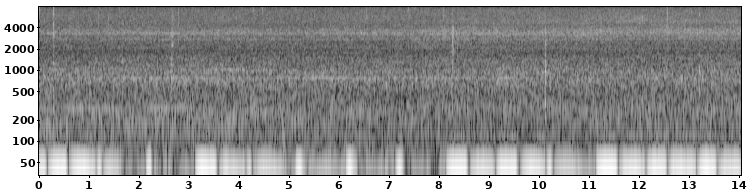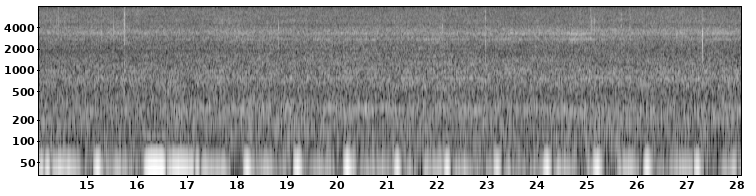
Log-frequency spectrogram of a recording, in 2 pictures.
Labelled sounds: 23.1	28.0	vessel noise, 0 to 8.0 kHz

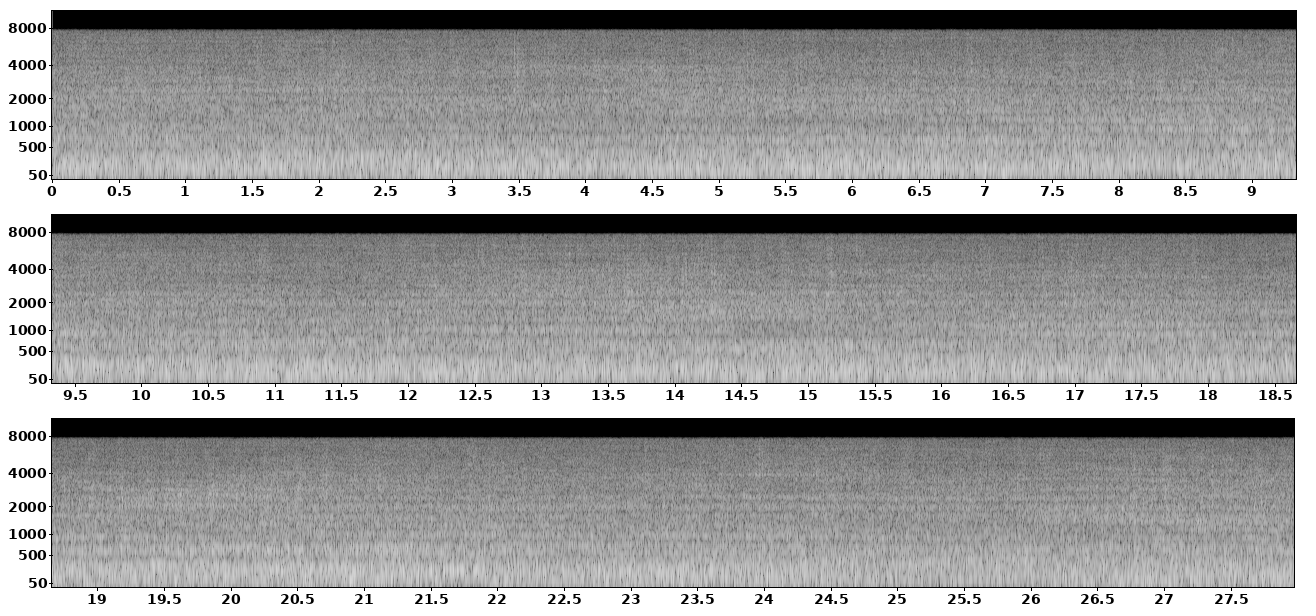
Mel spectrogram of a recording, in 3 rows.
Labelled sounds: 15.6	15.9	vessel noise, 1.1 to 1.2 kHz
18.9	19.1	vessel noise, 2.9 to 3.2 kHz

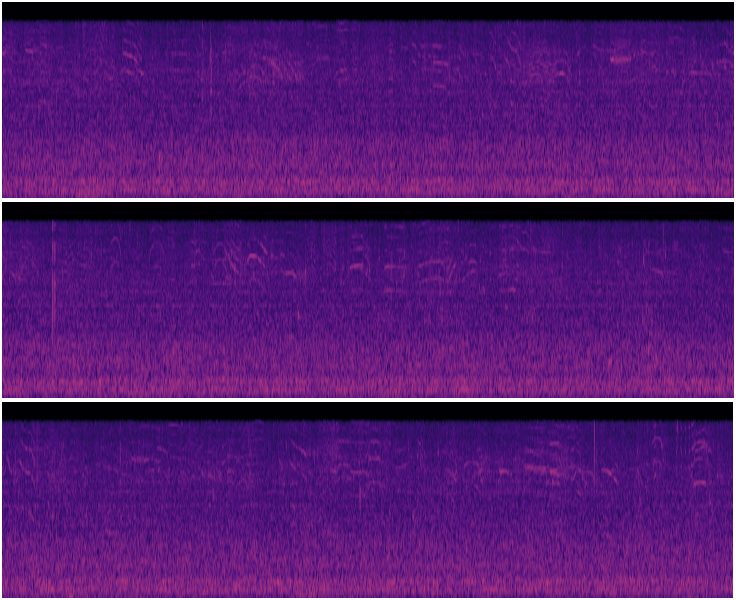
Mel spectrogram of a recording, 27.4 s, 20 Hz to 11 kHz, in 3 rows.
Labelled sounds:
3.1	3.5	Pacific white-sided dolphin, 2.7 to 4.2 kHz
5.2	5.6	Pacific white-sided dolphin, 4.8 to 5.2 kHz
7.4	7.9	Pacific white-sided dolphin, 3.8 to 5.2 kHz
8.6	8.9	Pacific white-sided dolphin, 3.0 to 3.3 kHz
11.7	12.5	Pacific white-sided dolphin, 2.6 to 4.5 kHz
13.9	14.8	Pacific white-sided dolphin, 2.6 to 7.9 kHz
15.3	16.0	Pacific white-sided dolphin, 4.5 to 7.3 kHz
17.2	17.5	Pacific white-sided dolphin, 4.2 to 4.6 kHz
18.1	18.8	Pacific white-sided dolphin, 4.7 to 5.8 kHz
19.5	20.3	Pacific white-sided dolphin, 3.2 to 7.2 kHz
21.9	23.1	Pacific white-sided dolphin, 2.4 to 5.6 kHz
24.1	25.2	Pacific white-sided dolphin, 3.2 to 7.0 kHz
26.3	27.1	Pacific white-sided dolphin, 3.5 to 5.5 kHz

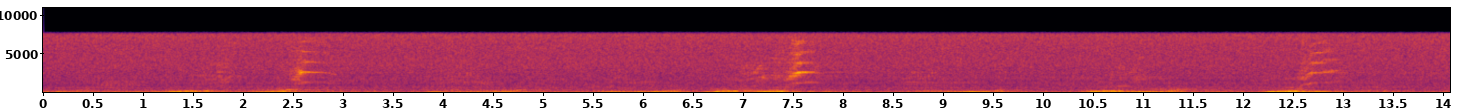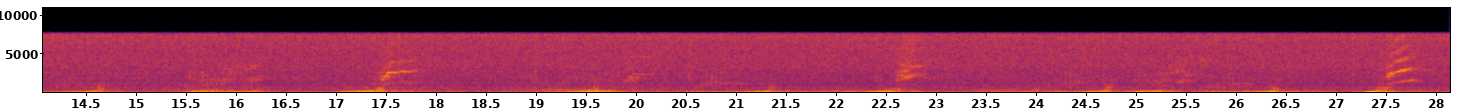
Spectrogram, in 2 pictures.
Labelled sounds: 2.5	3.0	humpback whale, 1.2 to 5.5 kHz
7.4	7.8	humpback whale, 1.2 to 5.2 kHz
12.6	13.0	humpback whale, 0.93 to 3.0 kHz
17.5	17.8	humpback whale, 2.4 to 4.2 kHz
20.0	20.2	humpback whale, 2.2 to 2.5 kHz
20.7	21.0	humpback whale, 0.99 to 1.5 kHz
22.6	22.9	humpback whale, 1.8 to 2.5 kHz
27.5	27.9	humpback whale, 1.2 to 4.6 kHz

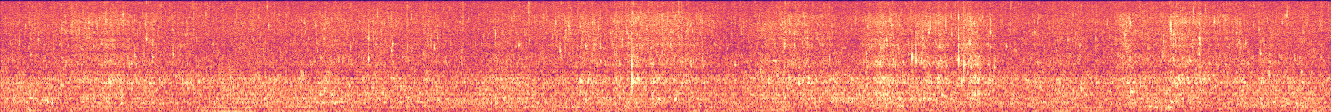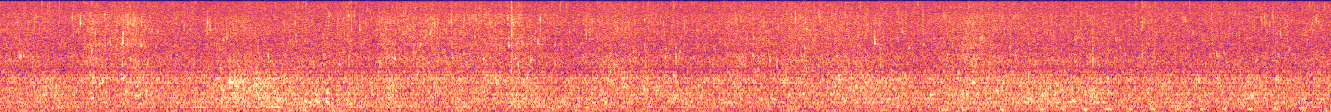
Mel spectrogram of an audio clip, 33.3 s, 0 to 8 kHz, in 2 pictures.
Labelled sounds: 11.3	11.6	water noise, 1.3 to 1.8 kHz

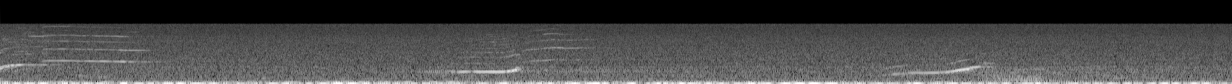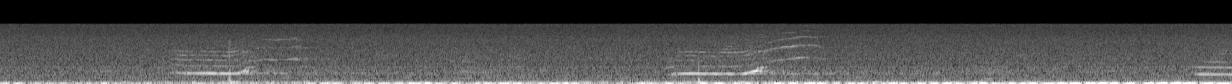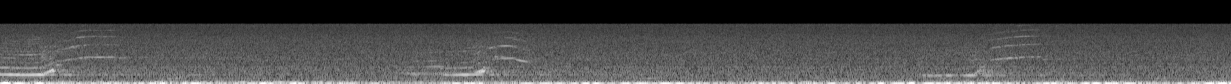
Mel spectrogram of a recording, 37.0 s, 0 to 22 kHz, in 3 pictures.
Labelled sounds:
0.0	1.5	humpback whale, 0.80 to 6.9 kHz
5.0	5.9	humpback whale, 1.0 to 6.3 kHz
6.4	6.8	humpback whale, 3.5 to 3.8 kHz
9.5	9.7	humpback whale, 0.90 to 1.3 kHz
14.0	15.3	humpback whale, 0.80 to 4.1 kHz
19.1	20.5	humpback whale, 1.0 to 4.3 kHz
24.4	25.8	humpback whale, 1.0 to 5.8 kHz
29.5	30.0	humpback whale, 0.99 to 2.8 kHz
34.5	35.1	humpback whale, 1.2 to 6.0 kHz

